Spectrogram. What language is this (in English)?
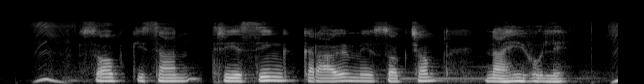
Bhojpuri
